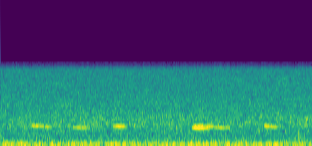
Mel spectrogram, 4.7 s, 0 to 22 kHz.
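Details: First call of the season from a European fire-bellied toad (Bombina bombina), 29 March 2014: soft, low, hooting 'oonk' notes at slow, uneven intervals.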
